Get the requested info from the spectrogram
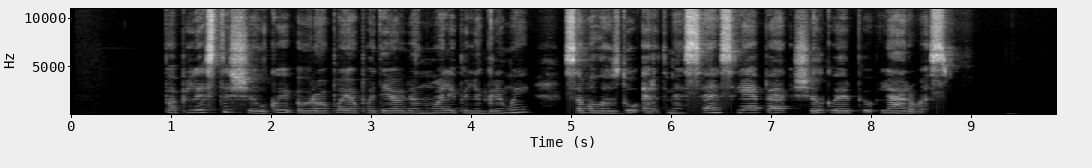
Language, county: Lithuanian, Kaunas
